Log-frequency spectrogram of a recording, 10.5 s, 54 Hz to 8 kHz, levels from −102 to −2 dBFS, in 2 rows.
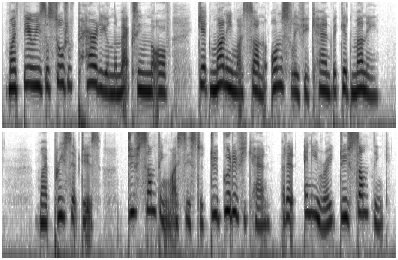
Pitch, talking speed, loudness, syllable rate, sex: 260 Hz, 230 wpm, -18 LUFS, 6.4 syllables/s, female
